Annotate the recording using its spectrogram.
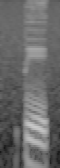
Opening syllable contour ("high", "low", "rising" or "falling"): low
